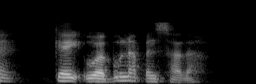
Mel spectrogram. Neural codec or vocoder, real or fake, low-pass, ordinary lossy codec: codec, 16 kHz, about 1 kbps, DyCAST, with the encoder's durations; fake; 7.2 kHz; AAC, 32 kbps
